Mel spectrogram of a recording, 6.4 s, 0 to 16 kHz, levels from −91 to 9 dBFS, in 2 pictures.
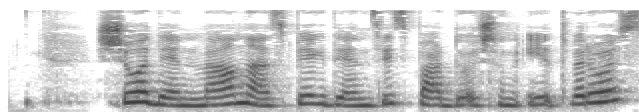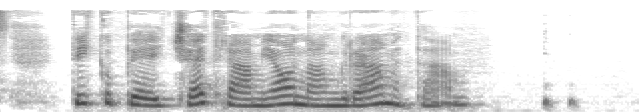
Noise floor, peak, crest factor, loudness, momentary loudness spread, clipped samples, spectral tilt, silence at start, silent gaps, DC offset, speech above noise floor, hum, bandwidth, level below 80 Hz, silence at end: -48 dBFS; -8 dBFS; 18 dB; -25 LUFS; 11 LU; under 0.1%; -3 dB/octave; 0.1 s; none; under 0.1%; 24 dB; none; 11.5 kHz; -70 dBFS; 0.45 s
